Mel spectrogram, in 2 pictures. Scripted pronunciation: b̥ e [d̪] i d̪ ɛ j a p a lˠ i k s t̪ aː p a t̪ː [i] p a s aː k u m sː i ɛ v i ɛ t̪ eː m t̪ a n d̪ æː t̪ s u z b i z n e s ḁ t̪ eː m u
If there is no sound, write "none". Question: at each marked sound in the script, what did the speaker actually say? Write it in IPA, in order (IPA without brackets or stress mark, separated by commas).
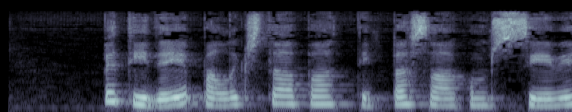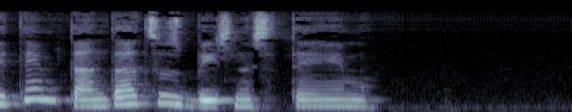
t̪, i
